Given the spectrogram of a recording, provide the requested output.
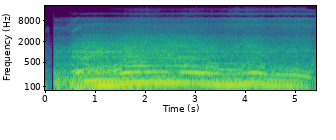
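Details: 2007 Sea-Doo RXT supercharged jet ski with a brand new prop, on a water test; loud rising whir with steady tones climbing as revs increase under load. Scored wear ring making the jet pump sound terrible; pump rebuild needed.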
